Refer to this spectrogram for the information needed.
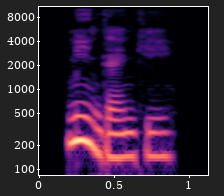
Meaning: everybody, everyone
- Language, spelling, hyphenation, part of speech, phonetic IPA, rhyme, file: Hungarian, mindenki, min‧den‧ki, pronoun, [ˈmindɛŋki], -ki, Hu-mindenki.ogg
